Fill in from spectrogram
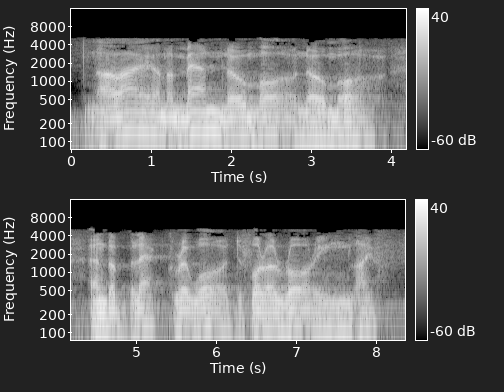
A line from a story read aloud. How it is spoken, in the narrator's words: sighed the old ramrod, dying of strangers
